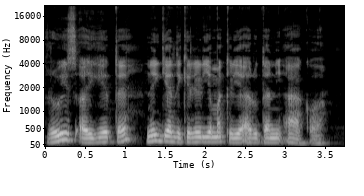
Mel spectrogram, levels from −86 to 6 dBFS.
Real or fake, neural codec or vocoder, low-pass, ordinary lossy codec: real; none; none; none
